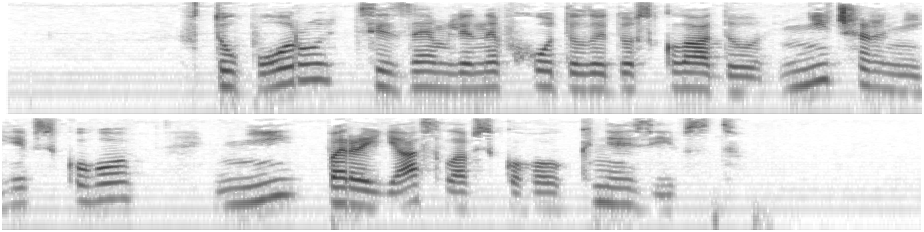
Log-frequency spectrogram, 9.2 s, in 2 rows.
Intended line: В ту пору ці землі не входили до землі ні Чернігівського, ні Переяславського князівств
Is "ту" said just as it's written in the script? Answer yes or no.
yes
